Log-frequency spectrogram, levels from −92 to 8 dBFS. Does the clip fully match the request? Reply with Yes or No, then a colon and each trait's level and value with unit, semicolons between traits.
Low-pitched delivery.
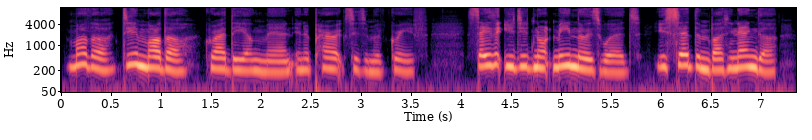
No: high, 220 Hz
